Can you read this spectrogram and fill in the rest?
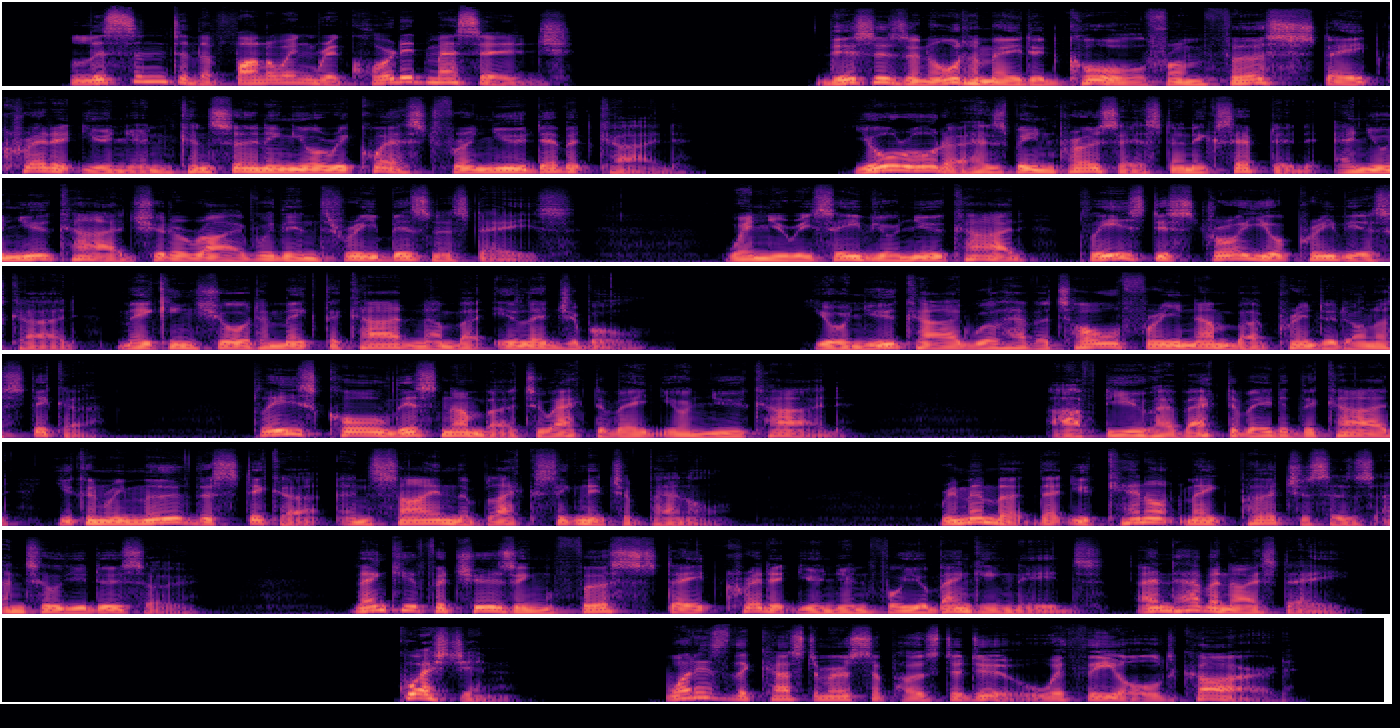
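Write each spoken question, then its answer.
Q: What is the customer supposed to do with the old card?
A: Destroy it, making the card number illegible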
